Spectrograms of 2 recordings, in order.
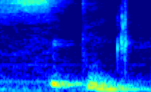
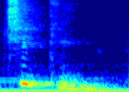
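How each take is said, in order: First: The word begins with an 's' sound. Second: The word begins with a 'ch' sound.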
